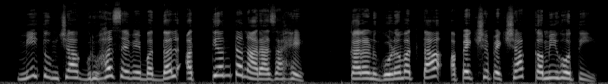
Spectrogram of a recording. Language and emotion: Marathi, angry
